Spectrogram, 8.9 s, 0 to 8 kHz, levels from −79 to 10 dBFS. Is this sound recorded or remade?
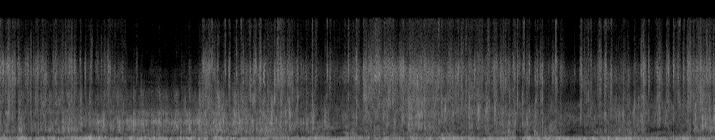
remade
